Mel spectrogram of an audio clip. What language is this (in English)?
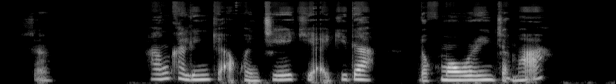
Hausa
